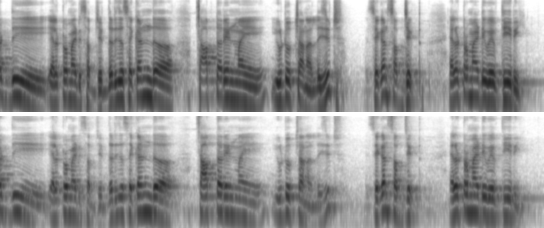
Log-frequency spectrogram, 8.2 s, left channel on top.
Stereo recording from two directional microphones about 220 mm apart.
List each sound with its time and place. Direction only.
0.0 s speech: 40° left (ahead or behind)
